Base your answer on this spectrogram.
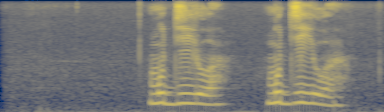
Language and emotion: Russian, angry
